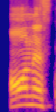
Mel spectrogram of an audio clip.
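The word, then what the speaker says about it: honest: তার এর পূর্বেও এন বসে যেমন বসেন এন অনেস্ট ম্যান এই যে অনেস্ট ম্যান এইচ এর উচ্চারণ কি এইচ হয়েছে হনেস্ট হয়েছে আচ্ছা এইচ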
